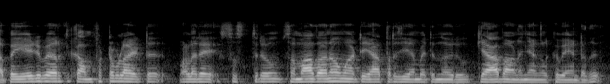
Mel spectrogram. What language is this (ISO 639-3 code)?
mal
